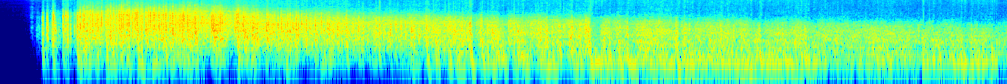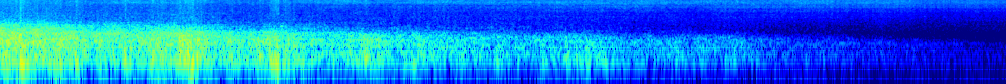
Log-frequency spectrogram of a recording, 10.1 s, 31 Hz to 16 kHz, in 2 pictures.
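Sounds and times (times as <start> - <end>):
close thunder crack: 0.2 - 9.4.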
